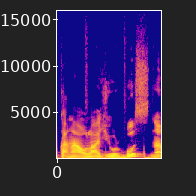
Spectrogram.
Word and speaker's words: Hormuz: E hoje de manhã, né, saiu que o Irã provavelmente ele iria fechar o canal lá de Hormuz, né? O nome, a pronúncia correta seria essa.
